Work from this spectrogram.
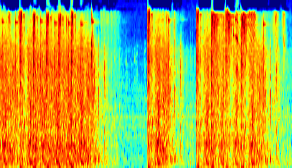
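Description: Loud automatic gunfire rattles in rapid bursts during a video game shootout, a long dense volley, a short pause, then two more sustained bursts, close and dominant with no talking over it.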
